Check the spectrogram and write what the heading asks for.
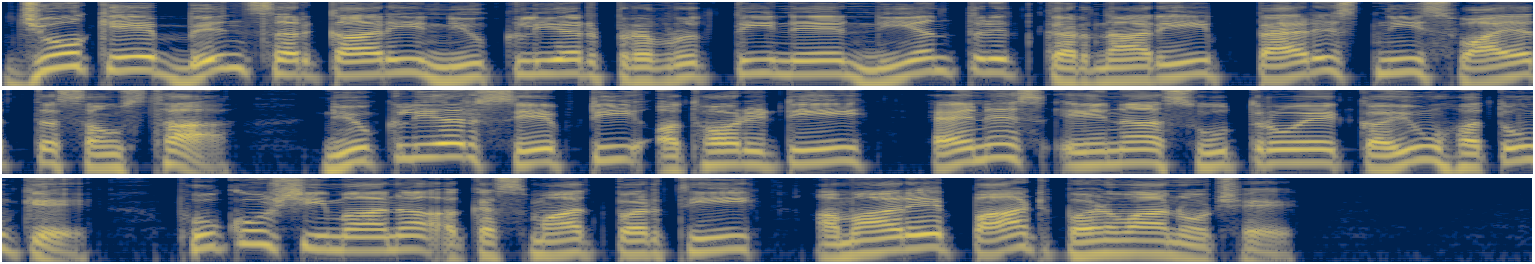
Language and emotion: Gujarati, neutral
